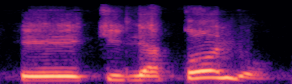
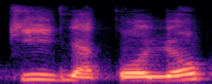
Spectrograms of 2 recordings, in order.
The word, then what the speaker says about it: Quillacollo: Puedo decir quillacollo, no es diptongo quillacollo porque directamente es aquí, ese U no se está pronunciando.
